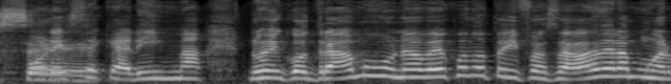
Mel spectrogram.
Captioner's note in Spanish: hablan al unísono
